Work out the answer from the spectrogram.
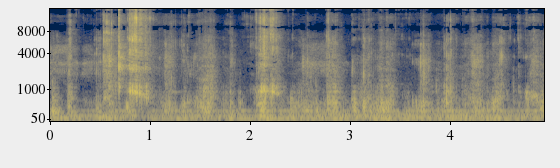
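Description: Loaded nachos being bitten and chewed: crisp tortilla chips crunching in irregular bites, with the loudest crunches a little under a second in and again just after two seconds.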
